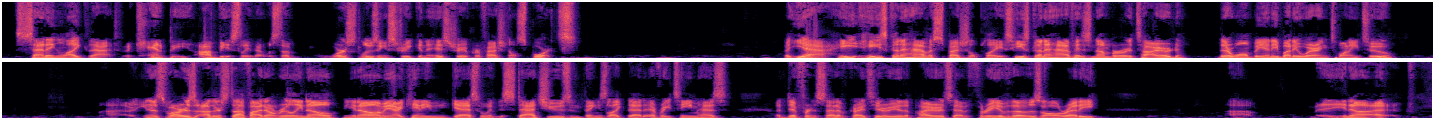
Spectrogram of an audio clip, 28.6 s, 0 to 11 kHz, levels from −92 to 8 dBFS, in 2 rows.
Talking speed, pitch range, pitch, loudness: 185 wpm, 120-145 Hz, 130 Hz, -18 LUFS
